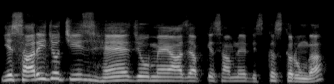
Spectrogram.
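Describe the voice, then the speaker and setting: A man's voice: high-pitched, normal speed, fairly bright tone, no echo, studio quality. A man, giving an earnest motivational business training talk, mixing English words into his speech. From Haryana, India. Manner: earnest storytelling, mixes English words into Hindi.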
